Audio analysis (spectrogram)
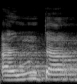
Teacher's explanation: نون ساکن کے بعد حروف اخفاء میں سے تا آ رہا ہے، اس لیے نون کی آواز کو ناک میں چھپا کر پڑھیں گے، اس کو اخفاء کہتے ہیں۔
